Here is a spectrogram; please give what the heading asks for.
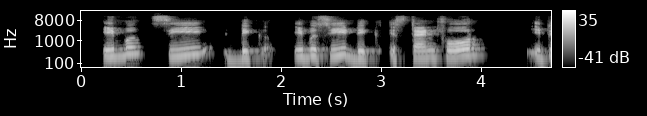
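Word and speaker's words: EBCDIC: इबीडिक इसको बहुत लोग कई बार गलत प्रोनाउंसिएशन करते हैं। इसका सही प्रोनाउंसिएशन क्या है? इब सी डिक इबसिक stand for इट सी डिक stand for ये होता है हमारा एक्सटेंडेड।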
